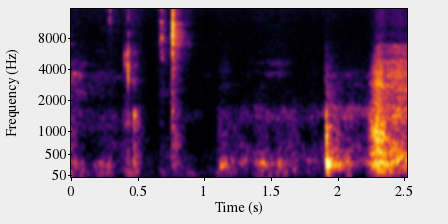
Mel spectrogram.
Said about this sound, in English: You can hear like pecking at the keyboard now.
